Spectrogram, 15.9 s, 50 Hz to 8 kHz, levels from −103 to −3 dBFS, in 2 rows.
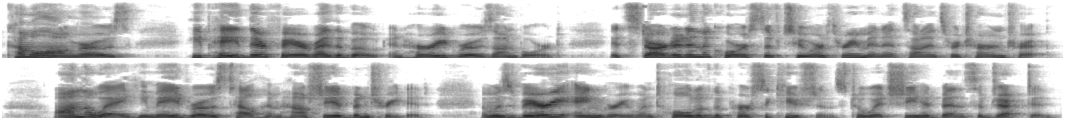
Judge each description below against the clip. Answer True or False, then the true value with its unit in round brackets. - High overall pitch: True (200 Hz)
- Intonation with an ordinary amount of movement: True (3.5 semitones)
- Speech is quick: True (215 wpm)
